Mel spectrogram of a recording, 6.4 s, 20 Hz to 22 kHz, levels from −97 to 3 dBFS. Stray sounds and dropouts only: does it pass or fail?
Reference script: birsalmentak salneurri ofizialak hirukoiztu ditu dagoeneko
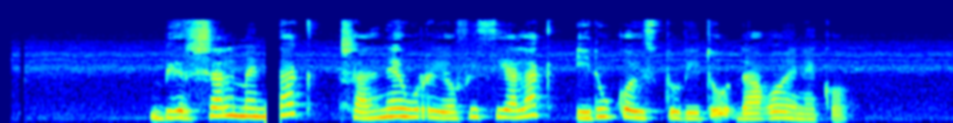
fail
